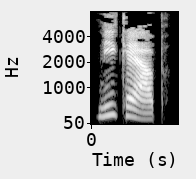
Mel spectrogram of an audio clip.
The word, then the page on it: knee cap: British English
